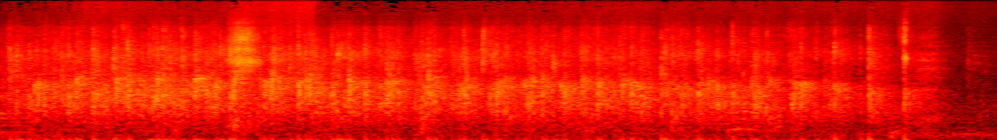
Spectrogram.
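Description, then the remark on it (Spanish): Loud, sustained applause from a crowd giving a loud round of applause to God at a preacher's call during a sermon, a dense wash of many hands clapping that holds steady for several seconds before tapering off at the end. “Dale un fuerte aplauso a Dios ahí donde estás.”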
